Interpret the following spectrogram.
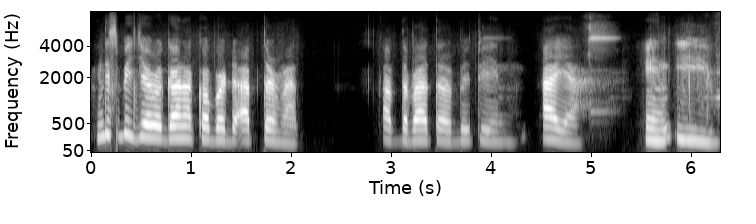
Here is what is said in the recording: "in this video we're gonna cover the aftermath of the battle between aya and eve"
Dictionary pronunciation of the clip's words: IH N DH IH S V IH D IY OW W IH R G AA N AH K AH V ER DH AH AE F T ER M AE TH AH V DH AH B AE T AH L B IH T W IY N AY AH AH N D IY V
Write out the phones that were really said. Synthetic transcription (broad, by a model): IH N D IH S B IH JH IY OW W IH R G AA N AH K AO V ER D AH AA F T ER M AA T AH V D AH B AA T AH L B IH T W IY N AY AH AH N D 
